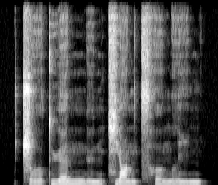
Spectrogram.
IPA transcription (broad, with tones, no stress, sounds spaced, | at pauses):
ʈ͡ʂ ɤ˧˥ t̪ ɥ ɛ˥ n n̪ y˧˥ n t͡ɕ j ɑ˥˩ ŋ t͡sʰ ɤ˥ ŋ l i˥ ŋ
